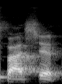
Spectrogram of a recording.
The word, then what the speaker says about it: Pasteur: पास्टियर लिखते हैं, बोलते हैं पास्चर। टी यहाँ पे साइलेंट हो जाता है, लेकिन हम लोग इंडियंस हैं, हमें तो स्पेलिंग क्लियर सही से बोलनी चाहिए।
